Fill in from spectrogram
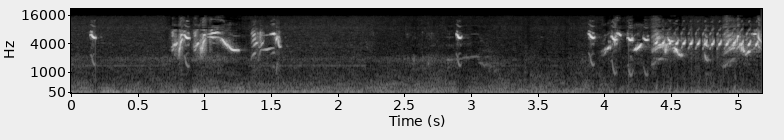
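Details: Goldfinch song used for song training: scattered single high chirps and a short twittering phrase, then a fast, continuous burst of bright, buzzy trilled twittering at the end.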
